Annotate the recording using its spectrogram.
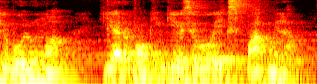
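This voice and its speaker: Over music in the background, a man speaks at a medium pitch with ordinary pitch variation, and the room echo is audible. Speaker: vlogger. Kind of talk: personal vlog.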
